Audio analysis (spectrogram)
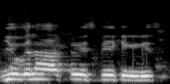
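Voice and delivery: very slow, each word drawn out; slow stretched English. Shown as a demonstration. Teacher models the phrase to students, very slow. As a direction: drag it out with a laugh in the voice. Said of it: "बोलो, you will have to।".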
